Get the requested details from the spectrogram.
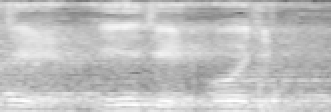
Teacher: اس میں قلقلے کی صفت اج ایج اوج، مخرج سے آواز واپس لوٹے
